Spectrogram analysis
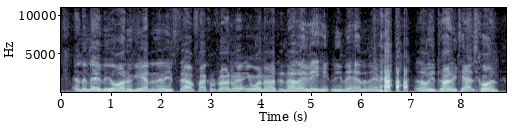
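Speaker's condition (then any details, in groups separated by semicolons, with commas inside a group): Cerebral palsy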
